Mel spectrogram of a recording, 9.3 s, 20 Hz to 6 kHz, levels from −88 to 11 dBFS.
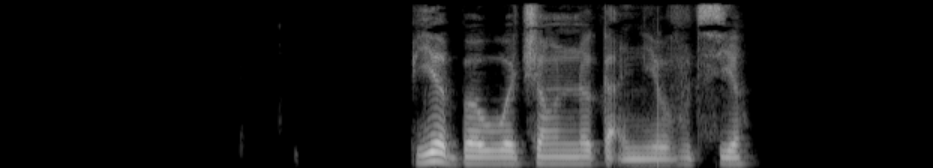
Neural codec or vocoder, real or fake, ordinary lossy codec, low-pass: none; real; MP3, 32 kbps; 5.4 kHz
